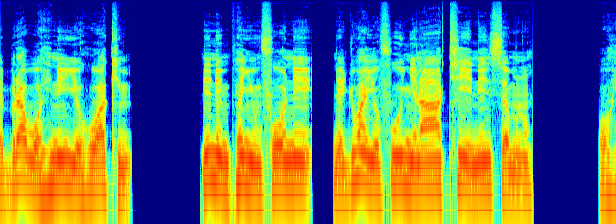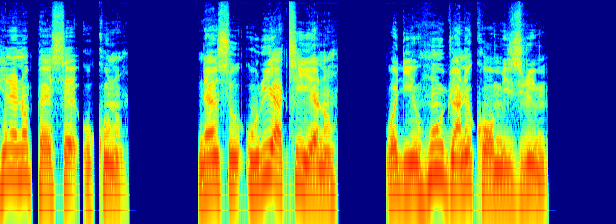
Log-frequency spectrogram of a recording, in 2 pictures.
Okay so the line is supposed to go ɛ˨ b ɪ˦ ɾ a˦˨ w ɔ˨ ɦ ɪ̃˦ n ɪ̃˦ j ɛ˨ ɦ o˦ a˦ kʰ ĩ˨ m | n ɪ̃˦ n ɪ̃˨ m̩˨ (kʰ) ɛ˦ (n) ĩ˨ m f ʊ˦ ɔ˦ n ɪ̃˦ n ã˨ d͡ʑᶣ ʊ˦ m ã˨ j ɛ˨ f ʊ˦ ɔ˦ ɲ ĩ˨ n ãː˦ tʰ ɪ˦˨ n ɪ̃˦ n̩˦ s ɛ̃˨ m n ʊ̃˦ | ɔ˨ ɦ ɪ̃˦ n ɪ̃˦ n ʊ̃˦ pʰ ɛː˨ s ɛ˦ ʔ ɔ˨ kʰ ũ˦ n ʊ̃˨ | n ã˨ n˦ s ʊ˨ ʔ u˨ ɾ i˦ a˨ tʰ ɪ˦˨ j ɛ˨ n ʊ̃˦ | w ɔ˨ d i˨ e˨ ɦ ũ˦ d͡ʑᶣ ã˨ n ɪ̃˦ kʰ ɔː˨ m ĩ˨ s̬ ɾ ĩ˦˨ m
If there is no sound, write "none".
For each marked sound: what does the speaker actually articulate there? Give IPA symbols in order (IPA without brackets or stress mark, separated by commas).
pʰ, ɲ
